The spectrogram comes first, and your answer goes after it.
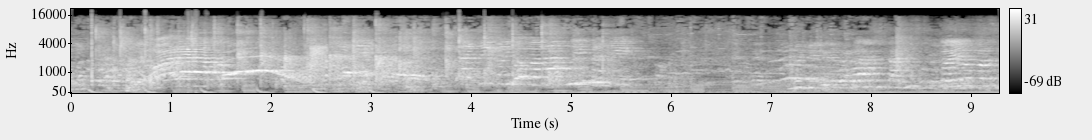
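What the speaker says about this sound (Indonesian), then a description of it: "tepuk tangan dulu" A class of schoolchildren claps hands in a lively burst of applause in a classroom, with children's voices chattering and calling out over the clapping.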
